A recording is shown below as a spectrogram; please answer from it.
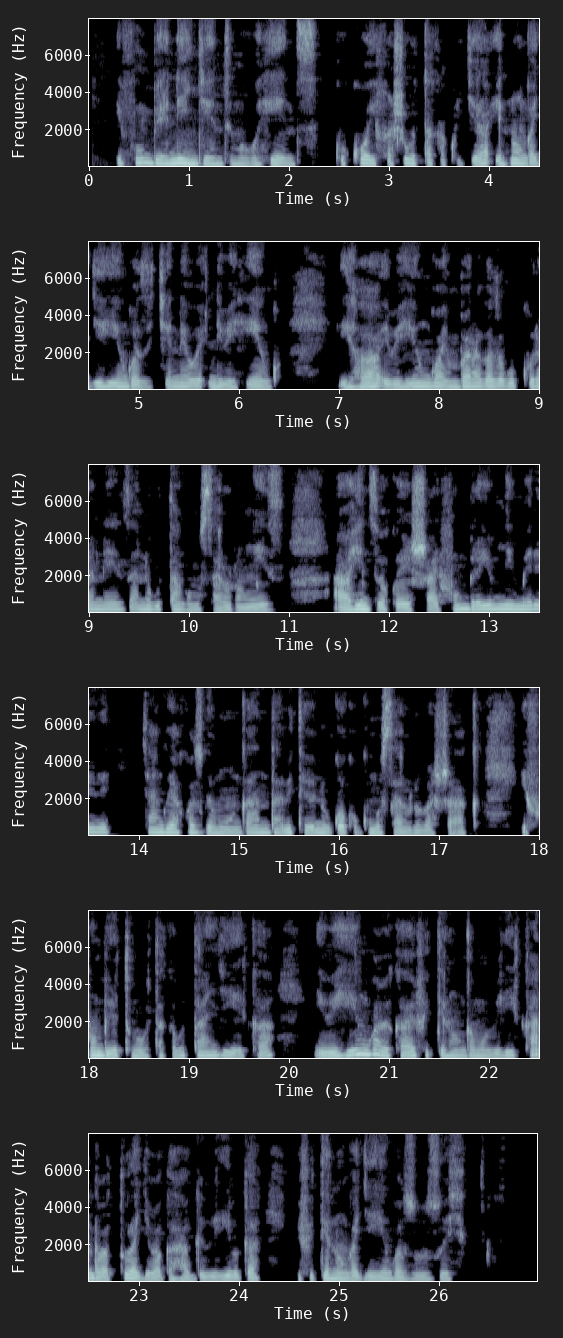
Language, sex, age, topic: Kinyarwanda, female, 18-24, education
